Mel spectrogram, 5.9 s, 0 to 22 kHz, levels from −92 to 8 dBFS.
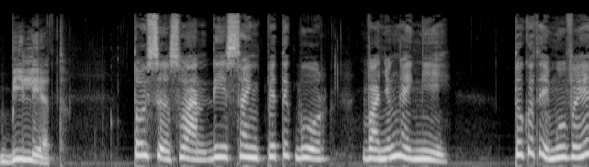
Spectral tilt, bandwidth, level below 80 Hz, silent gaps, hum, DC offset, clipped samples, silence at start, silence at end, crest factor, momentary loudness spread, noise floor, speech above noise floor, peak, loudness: -5 dB/octave; 15.5 kHz; -48 dBFS; none; none; under 0.1%; under 0.1%; 0 s; 0 s; 12 dB; 10 LU; -51 dBFS; 39 dB; 0 dBFS; -13 LUFS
